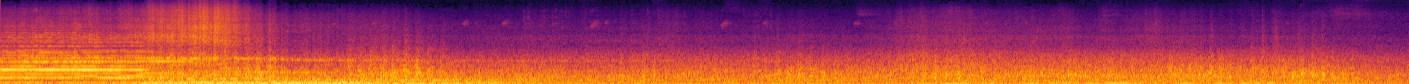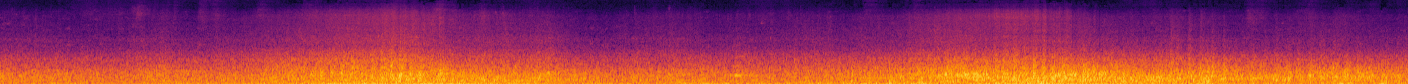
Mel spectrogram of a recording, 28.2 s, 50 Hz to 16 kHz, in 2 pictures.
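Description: GE AC4400CW diesel locomotive's horn sounding its chord, cutting off about a second and a half in. The locomotive then passes close with a brief loud burst of engine and wheel noise. After that comes the steady rumble and clatter of loaded autorack cars rolling by, swelling and easing every several seconds.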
